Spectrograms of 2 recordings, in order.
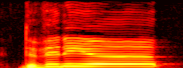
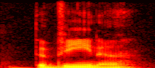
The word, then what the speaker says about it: Davina: Davinia! I know I say this wrong. It's Davina. But I say Davinia.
